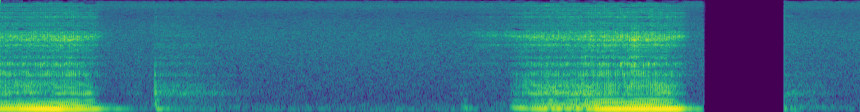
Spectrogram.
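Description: Two loud, deep rattling snores on inhaling, separated by quiet breathing; ordinary snoring during sleep.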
